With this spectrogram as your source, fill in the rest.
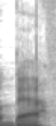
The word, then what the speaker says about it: bath: Chữ này là bath. Chữ kia là bathe. Nó phát âm nó cũng giống giống nhau.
